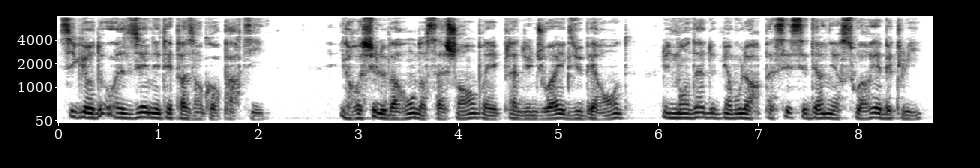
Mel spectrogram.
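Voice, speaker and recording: Male narrator, dark husky low voice, measured literary reading. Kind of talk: scripted audiobook narration.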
